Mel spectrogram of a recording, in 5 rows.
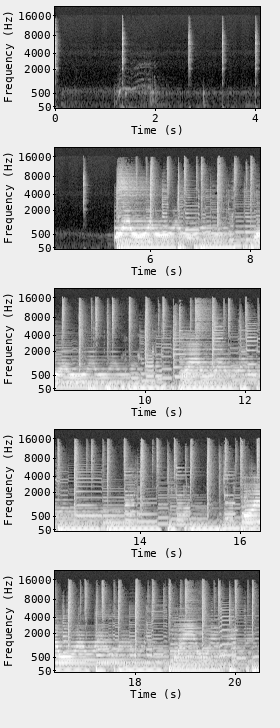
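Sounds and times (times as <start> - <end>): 
wah guitar playing slow triplets for smooth jazz: 5.3 - 14.9, 16.0 - 20.4.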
